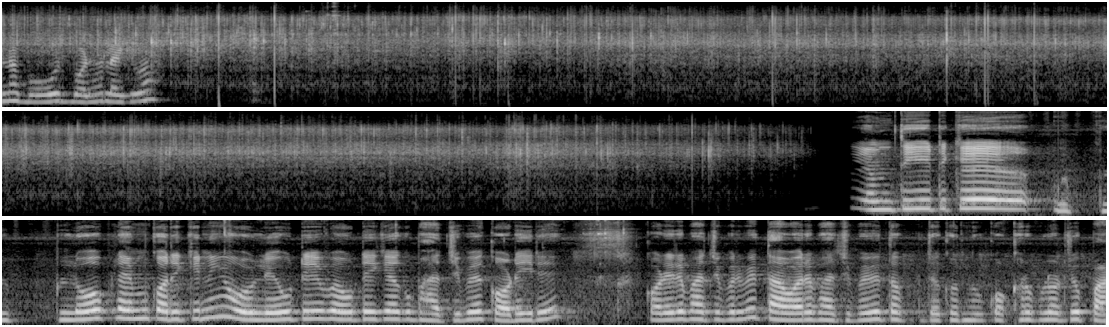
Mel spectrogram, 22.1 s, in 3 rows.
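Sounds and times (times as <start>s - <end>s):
fritters sizzling in oil: 0.0s - 12.8s.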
